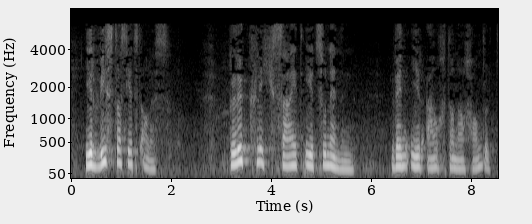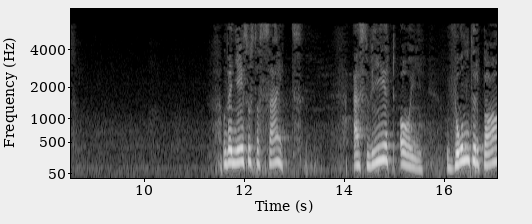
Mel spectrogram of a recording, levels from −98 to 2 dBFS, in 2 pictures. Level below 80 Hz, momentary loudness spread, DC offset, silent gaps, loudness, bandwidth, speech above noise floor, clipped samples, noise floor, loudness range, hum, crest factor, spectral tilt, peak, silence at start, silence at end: -58 dBFS; 18 LU; under 0.1%; none; -24 LUFS; 6.4 kHz; 40 dB; under 0.1%; -63 dBFS; 10 LU; none; 20 dB; -10 dB/octave; -6 dBFS; 0.3 s; 0 s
